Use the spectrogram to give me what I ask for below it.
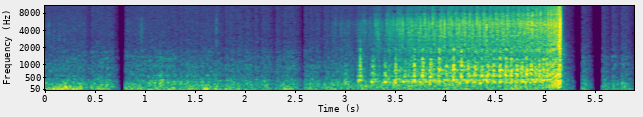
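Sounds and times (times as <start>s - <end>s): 
500 yen coin clattering on a hard surface: 3.1s - 5.2s.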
